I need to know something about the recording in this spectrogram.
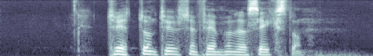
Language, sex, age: Swedish, male, 67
